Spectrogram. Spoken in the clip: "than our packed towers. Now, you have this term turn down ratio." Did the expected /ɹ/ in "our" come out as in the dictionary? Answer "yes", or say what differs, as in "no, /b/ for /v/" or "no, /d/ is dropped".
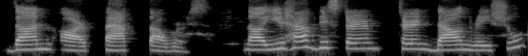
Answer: yes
